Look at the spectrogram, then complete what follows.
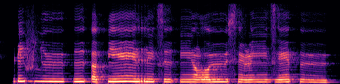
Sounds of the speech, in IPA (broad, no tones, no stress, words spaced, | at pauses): ɽifʎʉː | ɨʔɐ pʲẽːrĩsɨʔĩː lˠʉːsĩɭĩː zẽθʉː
